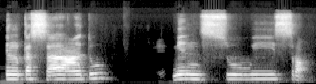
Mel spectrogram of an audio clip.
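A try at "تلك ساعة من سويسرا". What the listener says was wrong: Ahsan.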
